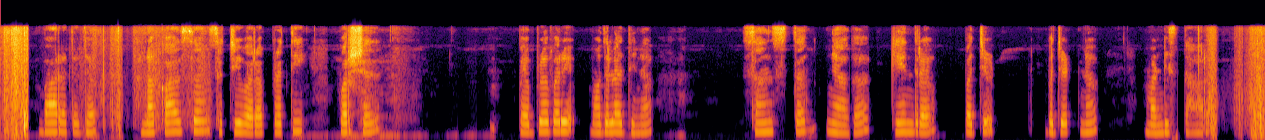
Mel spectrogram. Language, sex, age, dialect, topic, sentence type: Kannada, female, 18-24, Dharwad Kannada, banking, statement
